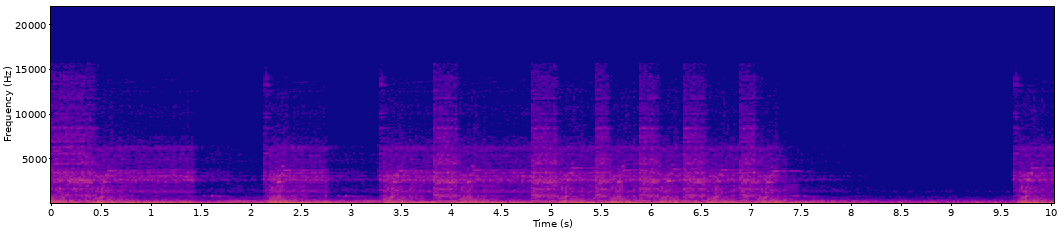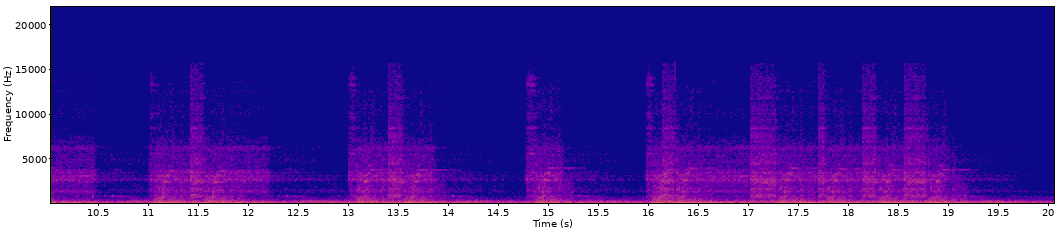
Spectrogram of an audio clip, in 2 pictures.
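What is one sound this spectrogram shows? A power grinder whirs in short bursts.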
